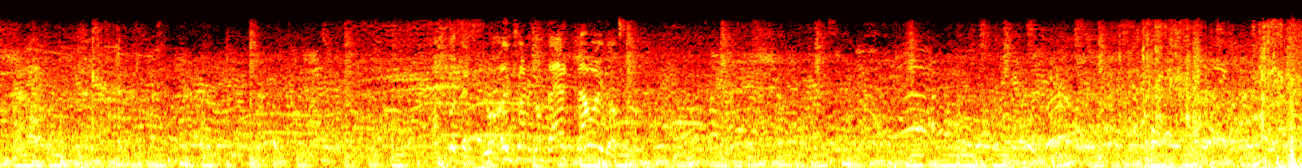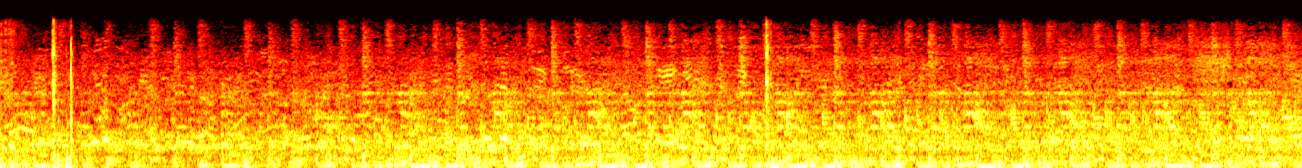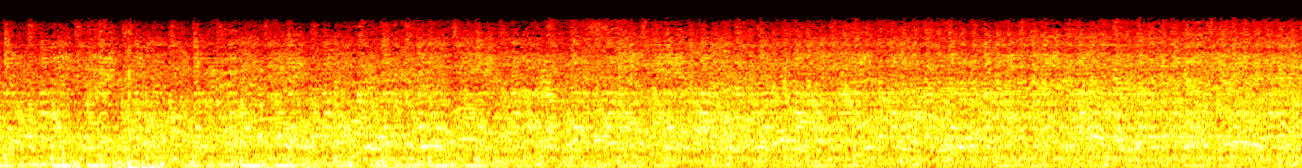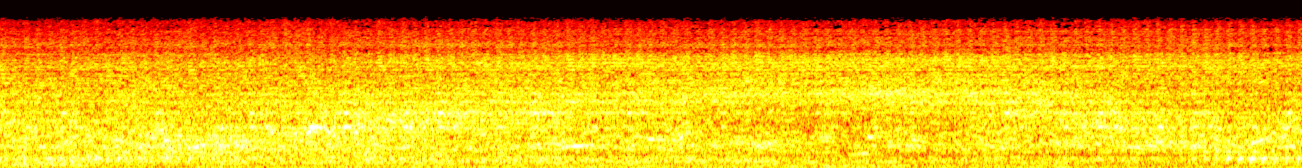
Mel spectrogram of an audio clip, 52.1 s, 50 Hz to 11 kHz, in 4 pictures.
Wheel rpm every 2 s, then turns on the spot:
0, 0, 0, 0, 0, 0, 0, 0, 0, 0, 0, 0, 0, 0, 0, 0, 0, 0, 0, 0, 0, 0, 0, 0, 0, 0.
none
